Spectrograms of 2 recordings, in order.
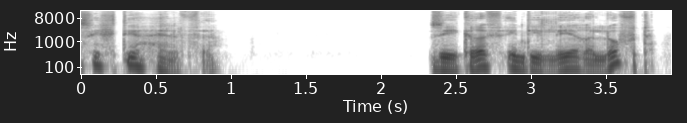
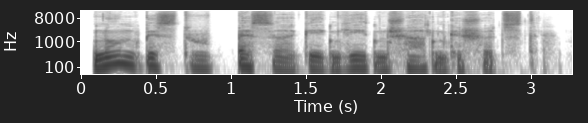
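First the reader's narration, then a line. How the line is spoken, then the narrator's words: Gentle. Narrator (German): meinte sie sanft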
